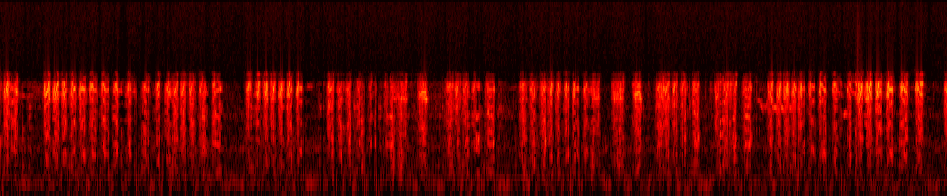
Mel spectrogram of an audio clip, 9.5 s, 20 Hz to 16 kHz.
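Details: Great tit nestlings in a nest at Ostwald on 12 May 2021, being fed a spider: dense, rapid bursts of high, scratchy chirps, repeated in runs of about one second with short pauses between.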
